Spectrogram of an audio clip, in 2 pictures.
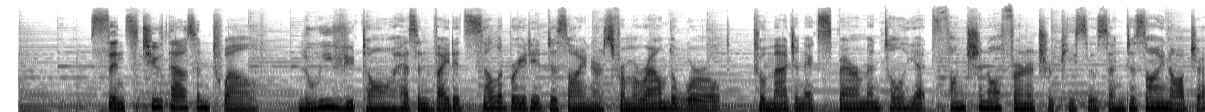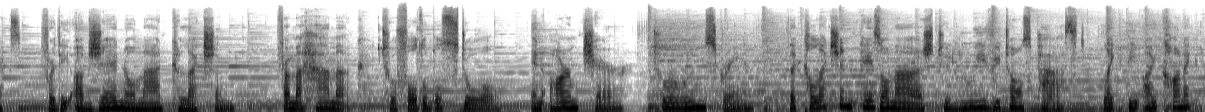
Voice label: CORPORATE; LOUIS VUITTON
